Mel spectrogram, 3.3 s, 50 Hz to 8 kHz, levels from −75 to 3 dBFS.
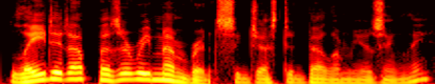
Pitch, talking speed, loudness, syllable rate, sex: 115 Hz, 165 wpm, -18 LUFS, 5.5 syllables/s, male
